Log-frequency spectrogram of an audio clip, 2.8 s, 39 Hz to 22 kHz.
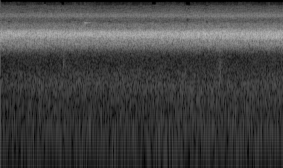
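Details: A 17-year periodical cicada chorus in a backyard in 2007 makes a dense, unbroken, high-pitched drone, a sound said to continue all day for several weeks.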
